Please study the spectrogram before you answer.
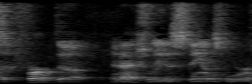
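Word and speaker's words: FIRPTA: on here it's actually an acronym and i pronounce it ferpta and actually this stands for for all of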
